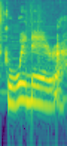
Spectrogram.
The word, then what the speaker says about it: Gwynera: the garden center with gwynera and and don't come at me on that one because everybody pronounces the name wrong I am right it's going era okay so yes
